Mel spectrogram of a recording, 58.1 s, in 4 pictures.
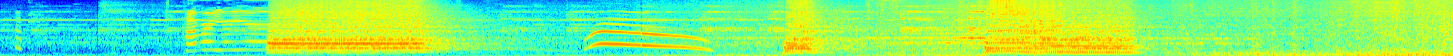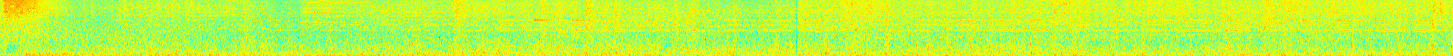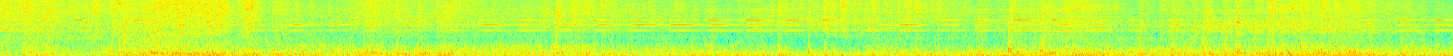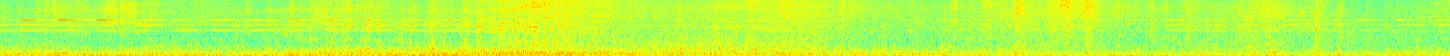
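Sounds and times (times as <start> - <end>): steel wheels rumbling on rails: 2.7 - 58.0
steady high tones: 7.0 - 10.4.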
